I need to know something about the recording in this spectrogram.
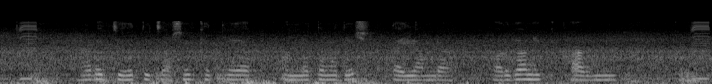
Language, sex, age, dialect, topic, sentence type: Bengali, female, 41-45, Standard Colloquial, agriculture, statement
